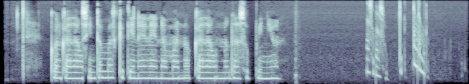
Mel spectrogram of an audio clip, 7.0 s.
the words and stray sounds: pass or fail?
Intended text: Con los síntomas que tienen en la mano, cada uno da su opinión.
fail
